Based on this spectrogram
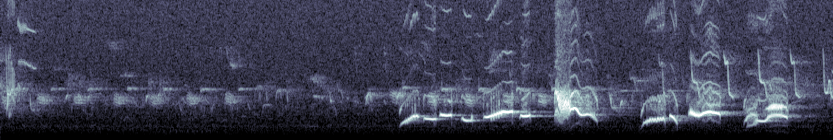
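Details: Eurasian blackbird singing in Castricum, the Netherlands: after a quiet start, loud, low, fluted warbled phrases arrive in a rich burst, with a thin twittering end. Another bird's faint, high, repeated chirps sound behind it.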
